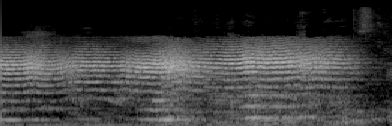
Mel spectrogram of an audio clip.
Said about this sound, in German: Die Mücke. Hört man auch nicht so gern.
